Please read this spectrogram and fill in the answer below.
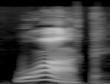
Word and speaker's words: walk: English yes you do walk it's an out open sounds the very very big sound I walk to work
